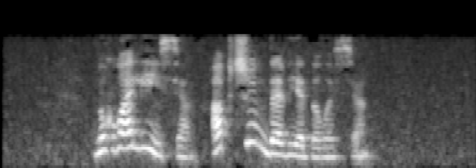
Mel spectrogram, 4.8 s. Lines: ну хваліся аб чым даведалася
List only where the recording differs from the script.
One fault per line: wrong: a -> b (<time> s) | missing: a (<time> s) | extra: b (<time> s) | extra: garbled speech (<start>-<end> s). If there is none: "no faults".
no faults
